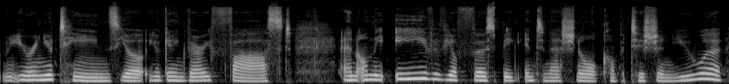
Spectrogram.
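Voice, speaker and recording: A woman hosting a public radio interview from a studio, calm and measured, with clearly read introductions and gentle questions. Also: lowish voice, dry recording.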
